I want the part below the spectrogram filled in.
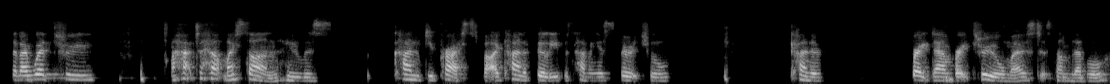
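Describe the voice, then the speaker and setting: A woman with a medium-pitched voice and lively intonation speaks at a moderate pace, leaving long, frequent pauses, in a dry, close sound with no echo. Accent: British. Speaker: caller, retired teacher and author. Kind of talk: call-in advice conversation. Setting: call-in to live stream show. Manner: halting, many fillers.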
